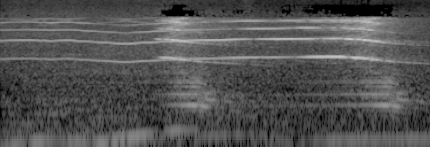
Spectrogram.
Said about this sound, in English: What's that? Sirens? Oh, damn it. That's not good.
